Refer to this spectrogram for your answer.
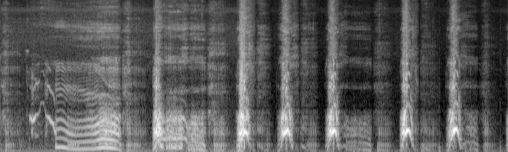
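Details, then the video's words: Scottish Terrier riding in a van, barking at other dogs and cats: a whiny, wavering whimper, then sharp barks repeated roughly every second; low engine rumble underneath. "Scottish Terrier barks at cats and dog"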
